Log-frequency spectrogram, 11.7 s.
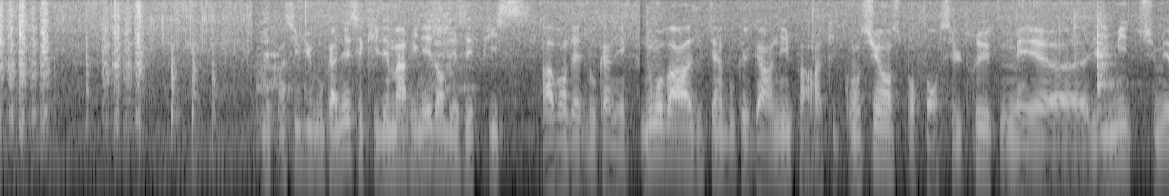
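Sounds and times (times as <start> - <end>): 
utensil stirring and scraping a pan deglazed with onion, garlic, nutmeg and cloves: 0.0 - 5.3
frying hiss: 0.0 - 11.6
speech: 2.6 - 11.6.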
